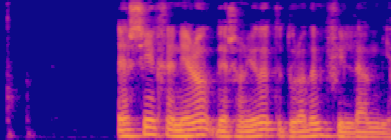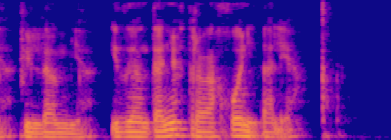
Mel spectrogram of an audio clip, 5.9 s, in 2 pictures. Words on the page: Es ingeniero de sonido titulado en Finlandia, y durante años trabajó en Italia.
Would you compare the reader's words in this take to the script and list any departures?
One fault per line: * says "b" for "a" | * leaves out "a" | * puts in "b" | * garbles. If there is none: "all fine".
* puts in "Finlandia"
